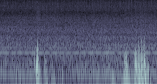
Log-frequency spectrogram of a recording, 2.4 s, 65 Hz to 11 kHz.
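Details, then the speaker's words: Vintage Penn Crest 22 hassock fan model 9722 with 3-speed General Electric motor after oiling, on low at about 115 V, 1.0 A: steady hum and soft whir with brief thumps; earlier grinding became a whir, runs smoother. "I can kind of hear the motor. Hear the oil moving around. That grinding has kind of turned into a whirring noise on low."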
